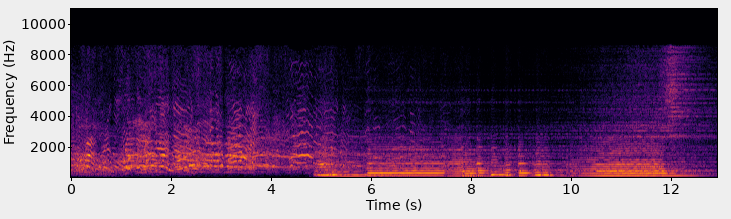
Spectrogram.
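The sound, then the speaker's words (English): A mob at the trial of Jesus shouts against him in a loud, jumbled roar of many overlapping voices for about five seconds, then gives way to sustained, swelling orchestral music with steady low tones. “If ever a crowd defined fickle, this one was it.”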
